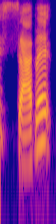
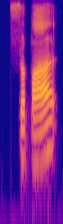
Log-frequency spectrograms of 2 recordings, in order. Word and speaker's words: Sabbat: Today's episode is the first in our Okay, I say Sabit. Is that pronouncing it wrong? Sabat.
